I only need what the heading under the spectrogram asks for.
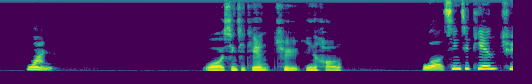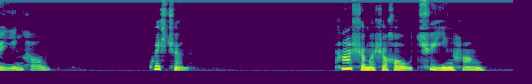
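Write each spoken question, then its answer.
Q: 他什么时候去银行?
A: 星期天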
